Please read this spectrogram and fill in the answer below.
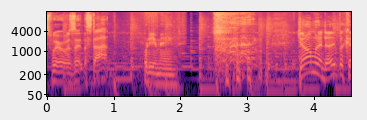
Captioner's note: chuckles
